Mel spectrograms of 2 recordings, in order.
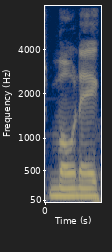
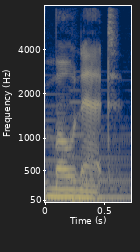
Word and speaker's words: Monet: Learn to pronounce Monae correctly. It's not Monet, apparently.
